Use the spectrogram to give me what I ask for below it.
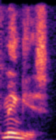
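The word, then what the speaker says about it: Menzies: The zed is Oh, Menses. Yeah. Yeah. Yeah. Yeah. Some people pronounce it Ming. Well, it's Mingis. Yeah. It's like um there's a defunct letter or something.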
